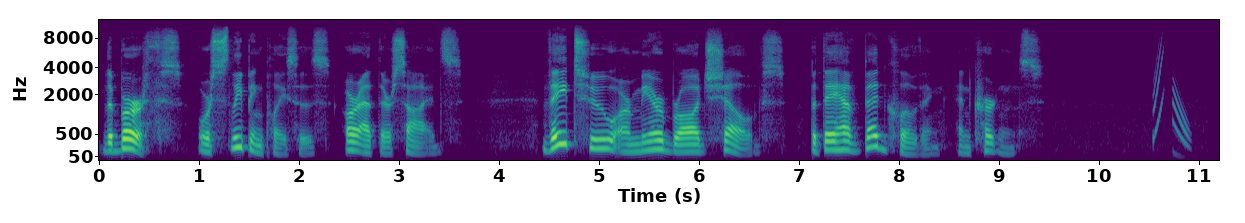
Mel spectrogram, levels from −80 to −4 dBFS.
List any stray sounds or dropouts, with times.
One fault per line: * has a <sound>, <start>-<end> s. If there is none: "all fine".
* has a chirp, 10.5-10.9 s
